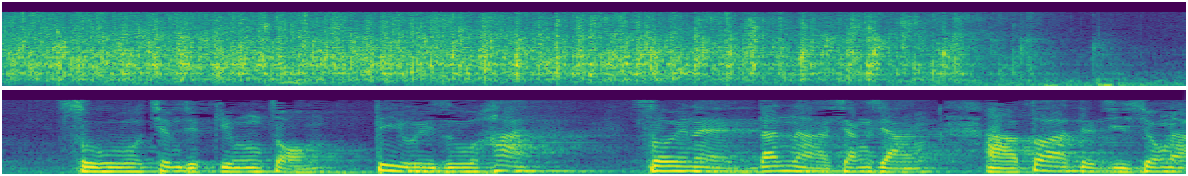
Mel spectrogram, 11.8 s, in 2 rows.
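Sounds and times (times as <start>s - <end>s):
audience applause: 0.0s - 5.4s
speech: 6.3s - 11.8s.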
